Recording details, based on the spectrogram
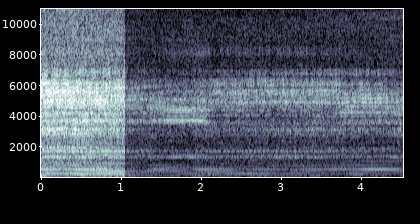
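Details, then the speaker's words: SX2.7 mill conversion with NSK ATC spindle, new end mill from same batch after previous cutter shattered: steady high spindle whine with even cutting hiss, heavy then lighter; cuts normally, previous cutter's grind suspected faulty. "This cutter sounds totally different. Same batch. The ramp sounded a lot better too. I think there was something wrong with that grind on the cutter, because everything about this sounds different."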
